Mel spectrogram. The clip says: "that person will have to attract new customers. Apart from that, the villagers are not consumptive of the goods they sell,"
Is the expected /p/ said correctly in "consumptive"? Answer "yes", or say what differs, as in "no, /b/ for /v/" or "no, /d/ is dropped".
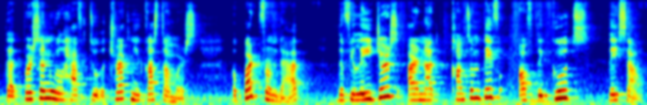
no, /p/ is dropped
